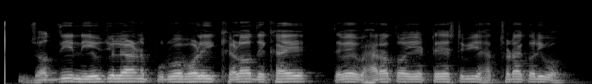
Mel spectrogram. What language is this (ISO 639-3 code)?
ori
